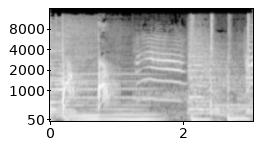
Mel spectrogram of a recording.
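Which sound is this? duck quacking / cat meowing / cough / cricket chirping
cat meowing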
